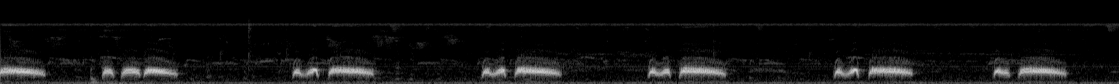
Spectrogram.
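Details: Spotted dove used as a decoy bird delivers steady low cooing phrases, a clipped double note running into a long soft coo, six times in succession over a quiet background.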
